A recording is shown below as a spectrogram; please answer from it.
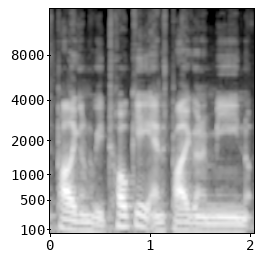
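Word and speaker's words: とき: for wind in that case it is actually pronounced as Toki and not G it's a different reading for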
